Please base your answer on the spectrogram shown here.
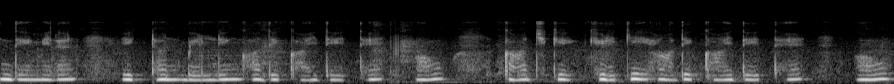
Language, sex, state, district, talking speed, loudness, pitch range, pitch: Chhattisgarhi, female, Chhattisgarh, Sukma, 125 wpm, -20 LUFS, 220-235 Hz, 225 Hz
